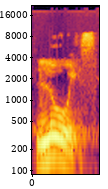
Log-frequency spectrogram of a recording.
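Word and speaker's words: Lewis: They know that the spelling is L E W I S. But you say Louis, not Louis.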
